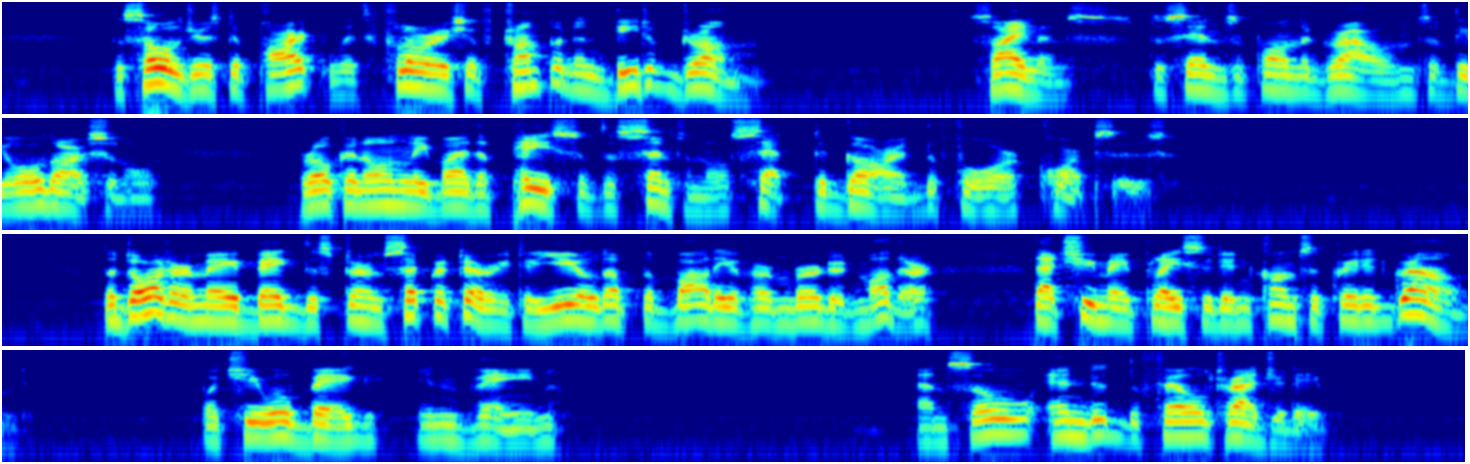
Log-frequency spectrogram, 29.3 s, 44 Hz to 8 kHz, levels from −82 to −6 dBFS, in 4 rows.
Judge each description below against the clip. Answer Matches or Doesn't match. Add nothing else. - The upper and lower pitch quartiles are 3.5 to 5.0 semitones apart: Doesn't match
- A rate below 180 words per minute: Matches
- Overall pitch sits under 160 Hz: Matches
